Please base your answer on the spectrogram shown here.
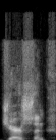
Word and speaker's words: Gerson: In Portuguese, Gerson's pronounced Jerson, but when you said Gerson, I thought of Gellson's.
